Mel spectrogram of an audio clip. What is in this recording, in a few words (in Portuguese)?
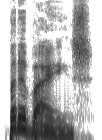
"Parabéns", Portuguese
